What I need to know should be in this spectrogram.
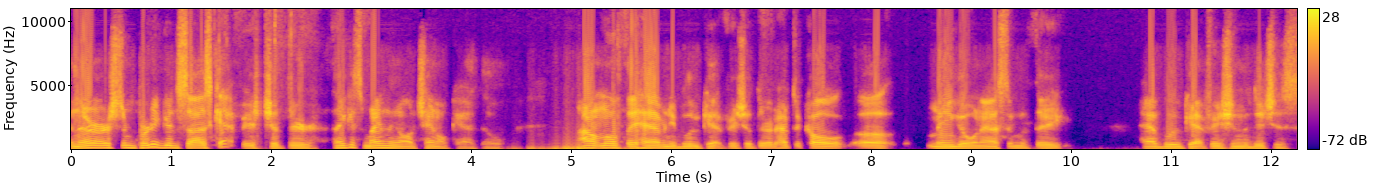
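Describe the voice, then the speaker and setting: A man with a Missouri accent, dark and mellow in tone, at a moderate pace, in a dry, close sound with no echo. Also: medium pitch for a man, ordinary pitch variation. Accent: southeast Missouri rural accent, noticeable. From US Midwest, southeast Missouri. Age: 40s. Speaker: fishing live streamer. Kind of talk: casual live stream chat. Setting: outdoors by water, fishing. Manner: relaxed, casual.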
